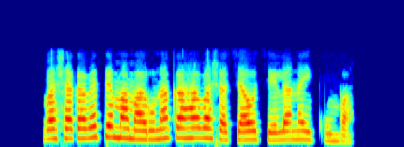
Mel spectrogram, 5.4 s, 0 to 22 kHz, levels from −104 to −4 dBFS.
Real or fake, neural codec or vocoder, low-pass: real; none; 5.4 kHz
